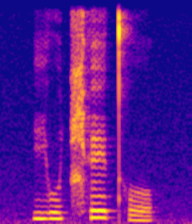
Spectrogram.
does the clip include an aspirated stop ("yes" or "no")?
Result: yes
